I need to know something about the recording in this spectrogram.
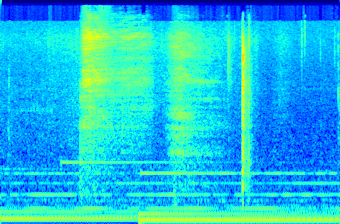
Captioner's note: sighs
